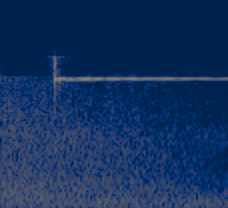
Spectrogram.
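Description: Sound effect of a subscribe-button animation: a low rumble fading away, and about half a second in a single high, steady ping-like tone that starts and holds.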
